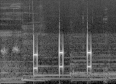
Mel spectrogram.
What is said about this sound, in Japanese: 聞こえましたピッポパっていうのは今聞こえました。僕聞こえました。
